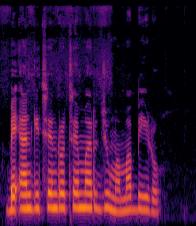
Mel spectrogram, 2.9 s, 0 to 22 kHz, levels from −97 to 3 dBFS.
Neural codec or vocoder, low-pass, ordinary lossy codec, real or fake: none; 19.8 kHz; MP3, 96 kbps; real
